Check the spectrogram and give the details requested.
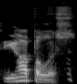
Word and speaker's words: Theopolis: Pronounce that. Theopolis.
